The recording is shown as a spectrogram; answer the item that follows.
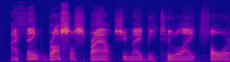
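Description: The sound is dry and close, with no echo, and the tone is bright and sharp. An eastern North Carolina accent comes through at a moderate pace. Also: man. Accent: Southern, eastern North Carolina. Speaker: horticultural specialist. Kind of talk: radio call-in advice.

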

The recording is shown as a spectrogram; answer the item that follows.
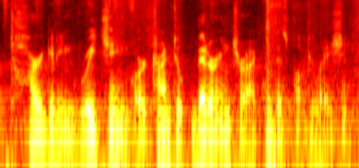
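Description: Delivered at a moderate pace, the voice has a dark, mellow tone and a Spanish accent. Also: man. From Mexico. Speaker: professor. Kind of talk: panel discussion. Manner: halting, with frequent repetitions.

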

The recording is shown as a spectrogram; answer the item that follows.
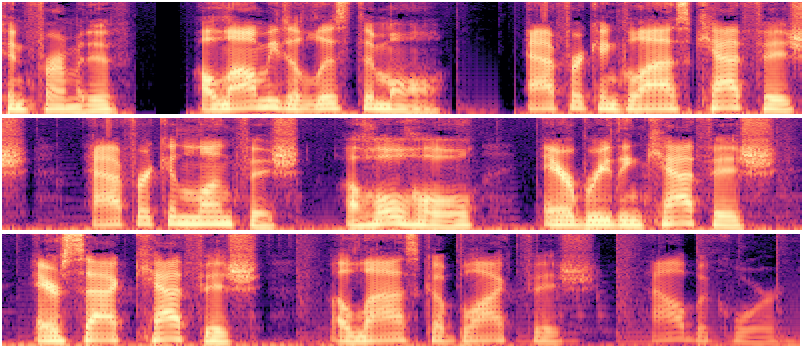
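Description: A man in a put-on character voice at medium pitch, moderate pace, quiet background. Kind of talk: robotic comedy. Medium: audio drama.

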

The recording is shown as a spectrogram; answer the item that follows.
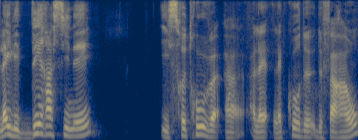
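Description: A man's fairly high pitch and dark, mellow tone with lively intonation, at a very slow pace with long, frequent pauses, in a dry, close sound with no echo and a very clean recording with a silent background. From France. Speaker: radio host. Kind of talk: religious talk show.

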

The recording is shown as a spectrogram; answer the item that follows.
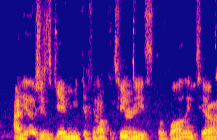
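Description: A somewhat breathy man at a medium pitch. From Bahamas, Nassau. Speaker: conservation communications officer. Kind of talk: casual chat.

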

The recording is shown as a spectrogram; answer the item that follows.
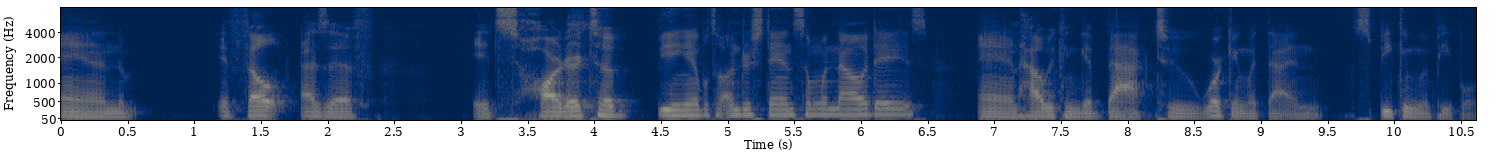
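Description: At a fairly slow pace, a man talks in a normal speaking voice of medium pitch. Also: lively intonation. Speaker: podcast co-host. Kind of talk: casual interview chat.

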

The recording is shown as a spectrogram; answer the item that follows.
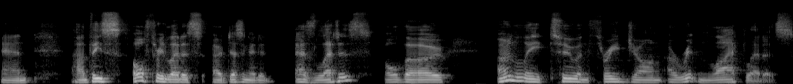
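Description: Speaking at a fairly slow pace with lively intonation, a man with an Australian accent uses a medium pitch. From Australia (Canberra). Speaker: New Testament scholar. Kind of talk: interview on biblical studies. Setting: remote call.

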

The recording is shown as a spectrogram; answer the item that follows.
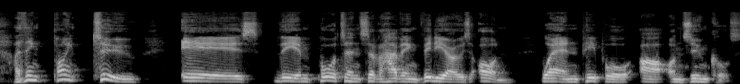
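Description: With a quiet background, a man talks at a very slow pace. His fairly high voice carries lively intonation. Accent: English. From England. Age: 50s. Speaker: economics professor. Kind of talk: interview.

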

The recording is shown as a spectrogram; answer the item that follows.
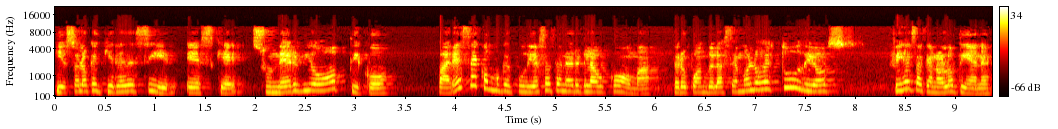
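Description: Against noticeable background noise, a woman with a Puerto Rican accent speaks at a moderate pace in a fairly high pitch, her intonation lively and her loudness very even. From Puerto Rico. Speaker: ophthalmologist. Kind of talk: expert interview on radio.

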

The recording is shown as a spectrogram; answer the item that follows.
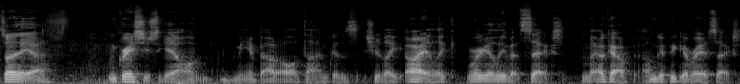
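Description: Music plays behind the speaker. He is a man talking at a very fast pace. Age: 20s. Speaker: podcast co-host. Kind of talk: casual chat.

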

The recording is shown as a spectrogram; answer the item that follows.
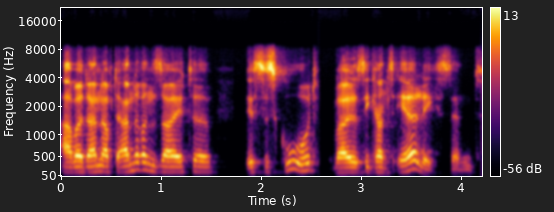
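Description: At a moderate pace, a man with an English accent talks at a medium pitch with ordinary pitch variation. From Oregon, US. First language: English (speaking German). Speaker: interviewee. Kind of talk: interview. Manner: halting.

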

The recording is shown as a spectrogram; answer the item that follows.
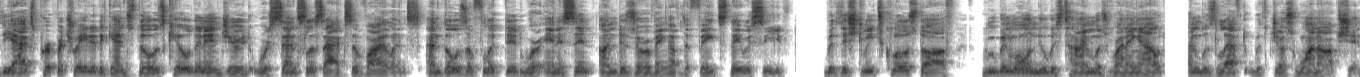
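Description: On a very clean recording with a silent background, a man with an ordinary speaking voice talks at a medium pitch and fairly quick pace, with ordinary pitch variation and very even loudness. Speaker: podcast host, true crime narrator. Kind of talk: true-crime narration, scripted and read aloud. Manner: grave, measured, somber storytelling; formal, steady.

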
